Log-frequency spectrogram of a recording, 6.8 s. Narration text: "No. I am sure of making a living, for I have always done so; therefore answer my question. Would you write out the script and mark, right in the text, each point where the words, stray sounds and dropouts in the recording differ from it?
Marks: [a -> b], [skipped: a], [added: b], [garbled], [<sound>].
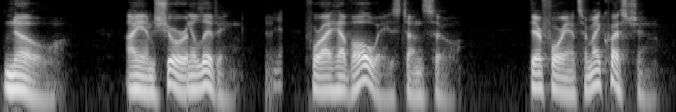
"No. I am sure [skipped: of making] a living, [laugh] for I have always done so; therefore answer my question.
